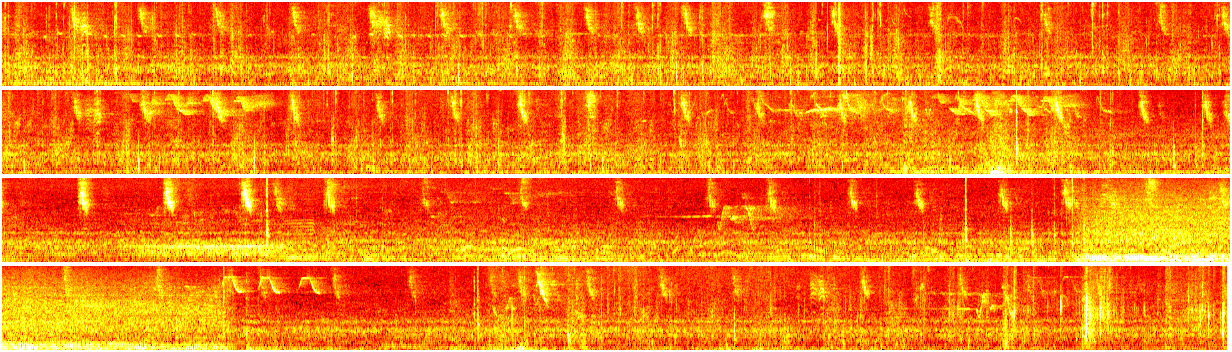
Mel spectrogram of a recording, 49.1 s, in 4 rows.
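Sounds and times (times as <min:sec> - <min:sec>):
small birds chirping: 0:00.0 - 0:49.0
low steady hum: 0:17.4 - 0:41.5
low thump: 0:22.0 - 0:22.6.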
